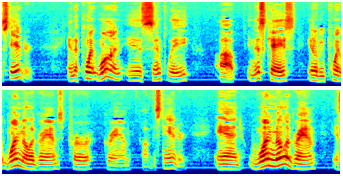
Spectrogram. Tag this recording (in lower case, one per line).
speech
